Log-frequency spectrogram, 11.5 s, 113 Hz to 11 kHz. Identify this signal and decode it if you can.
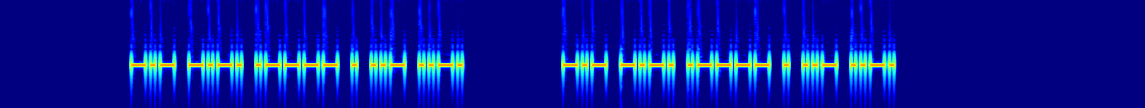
Morse code, heard as a keyed tone, about 25 wpm, 700 Hz. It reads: KC1EUF KC1EUF
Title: USA Call Signs - 6 Characters - Repeated 2x - 25wpm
